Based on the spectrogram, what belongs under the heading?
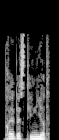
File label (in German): "prädestiniert", German; adjectives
